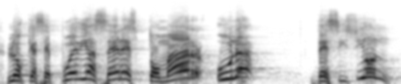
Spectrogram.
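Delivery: loud and high, driving the point home; preaching at full force. Acted. Preacher urging the flock to choose, loud and high. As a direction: call the congregation to decide.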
